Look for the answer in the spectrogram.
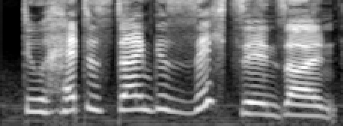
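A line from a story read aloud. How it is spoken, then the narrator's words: Excited exclamation. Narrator (German): rief er begeistert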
